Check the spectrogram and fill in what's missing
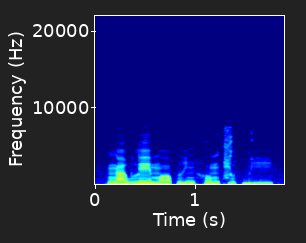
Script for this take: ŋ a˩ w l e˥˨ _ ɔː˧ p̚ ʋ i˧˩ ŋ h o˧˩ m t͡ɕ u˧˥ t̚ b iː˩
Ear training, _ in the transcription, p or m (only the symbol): m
